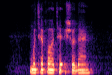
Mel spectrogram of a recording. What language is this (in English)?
Persian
